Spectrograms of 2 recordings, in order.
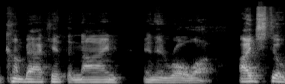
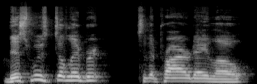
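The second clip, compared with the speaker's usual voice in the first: deliberate pressed harder than the rest of the line; stress on deliberate; 2 semitones higher, 4 dB louder than usual. Shown as a demonstration. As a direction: hit the word deliberate. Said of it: "I wanna emphasize the word deliberate".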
